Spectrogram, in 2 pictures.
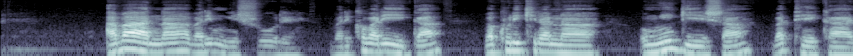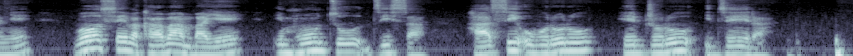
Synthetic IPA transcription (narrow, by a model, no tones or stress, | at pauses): aβaːnaβaɾimŋiːʃuːɾe̞ | βaɾikʰo̞βaɾiːɡa | βakuɾikʰiɾana | umŋiːɡiːʃa | βatʰe̞kʰaɲe̞ | βo̞ːse̞βakaβaβaːmbaje̞ | im̥ɦuːzuzisa | haːsiʔuβuɾuɾu | he̞ːd͡ʒuɾuize̞ːɾa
